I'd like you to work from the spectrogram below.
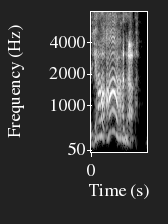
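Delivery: put-on very high, loud, belted-out Carolina accent. Put on a voice to address the judge, Dick Harpootlian voice, Carolina accent. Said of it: "Like this Carolina accent is spot on".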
